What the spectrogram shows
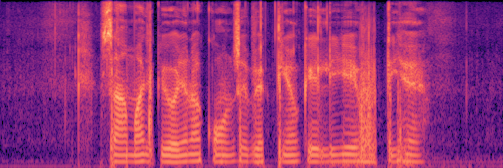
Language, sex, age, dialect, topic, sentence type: Hindi, male, 60-100, Kanauji Braj Bhasha, banking, question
